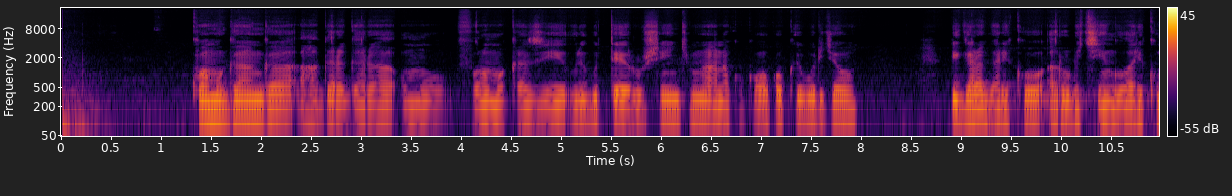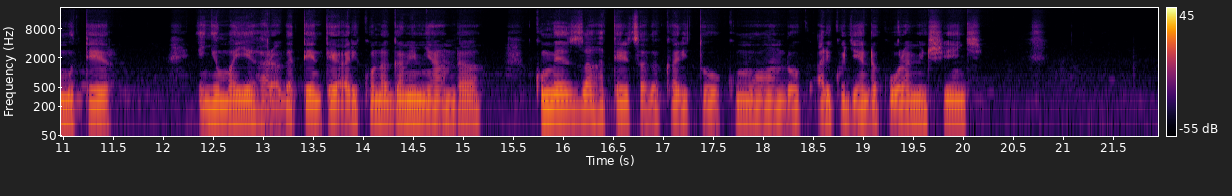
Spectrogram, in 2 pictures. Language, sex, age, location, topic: Kinyarwanda, male, 18-24, Kigali, health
